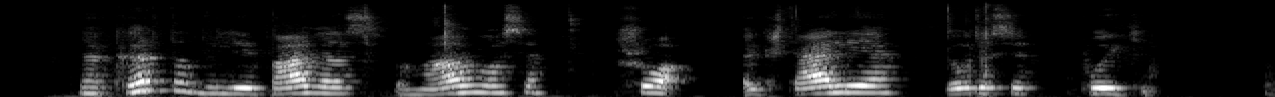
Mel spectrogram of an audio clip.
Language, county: Lithuanian, Vilnius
